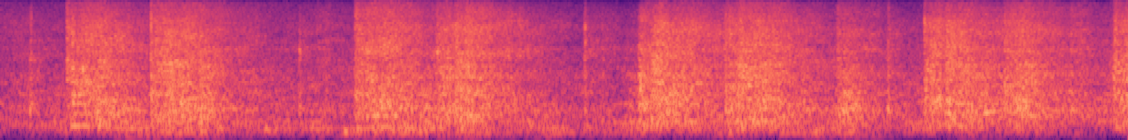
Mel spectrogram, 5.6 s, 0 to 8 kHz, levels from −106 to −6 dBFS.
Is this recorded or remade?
remade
